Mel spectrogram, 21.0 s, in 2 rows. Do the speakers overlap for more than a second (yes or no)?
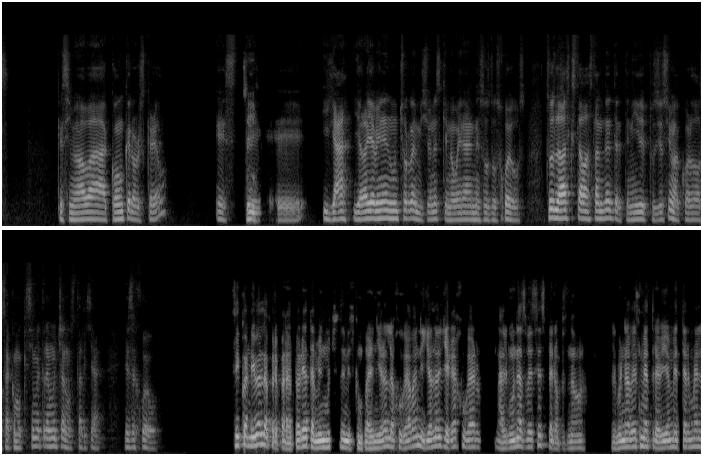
no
